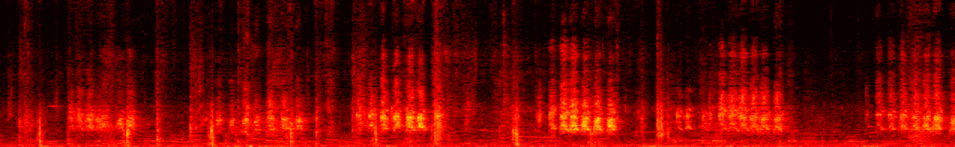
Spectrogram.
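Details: Pet myna calling while being fed, giving raspy, buzzy bursts in uneven series roughly once a second, with sharp clicks and faint rustling between calls.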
